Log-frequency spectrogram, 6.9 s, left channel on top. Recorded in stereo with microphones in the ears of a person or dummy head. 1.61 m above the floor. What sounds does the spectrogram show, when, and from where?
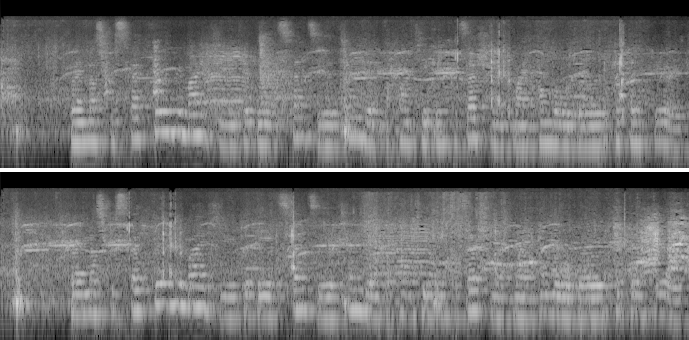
0.7 s a woman speaking: 45° left (ahead or behind), 1.0 m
